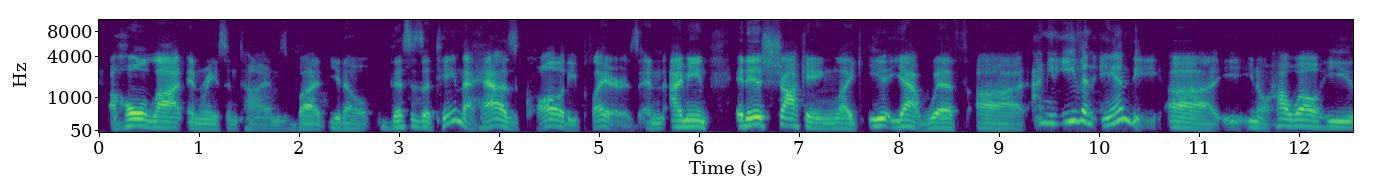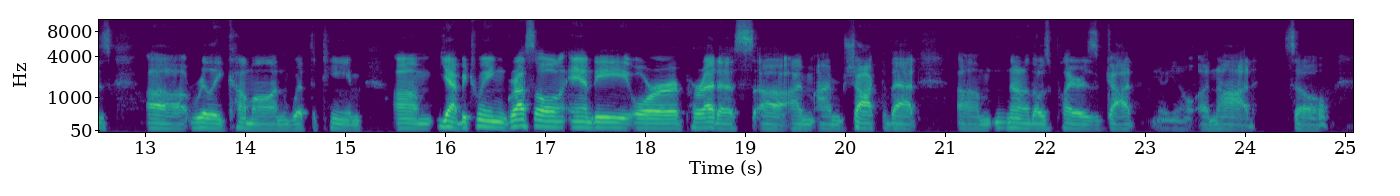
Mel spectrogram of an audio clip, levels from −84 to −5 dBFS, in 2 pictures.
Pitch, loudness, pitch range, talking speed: 110 Hz, -29 LUFS, 95-135 Hz, 165 wpm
